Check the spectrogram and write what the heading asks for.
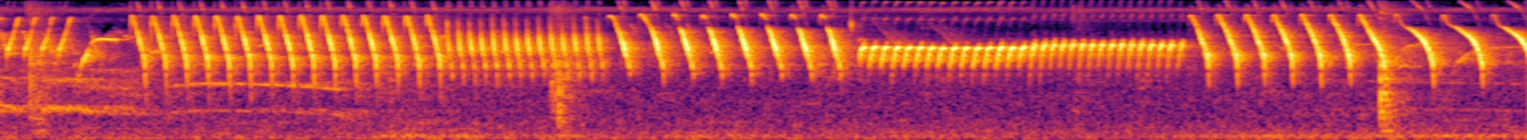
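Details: Canary song from a panda-patterned and a yellow canary: fast buzzy rolls and trills of high notes, a steady sustained whistle-like roll, then quick downward-slurred notes in rapid series.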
